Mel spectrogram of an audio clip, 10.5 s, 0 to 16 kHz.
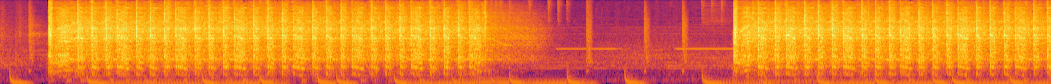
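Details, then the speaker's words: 2007 Toyota Corolla LE, first start after turbokits.com turbo kit install, in garage: fast, raspy, loud puffing at each exhaust pulse over a slightly high idle, sounding catless, with exhaust smell; exhaust leak. "it's basically running catless right now with how bad that exhaust leak sounds and I can really smell it"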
